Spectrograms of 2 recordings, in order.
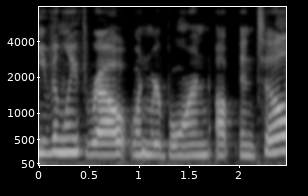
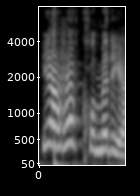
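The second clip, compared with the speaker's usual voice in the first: casual; 6 semitones higher, faster than usual. Retold or imitated. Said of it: "I said".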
